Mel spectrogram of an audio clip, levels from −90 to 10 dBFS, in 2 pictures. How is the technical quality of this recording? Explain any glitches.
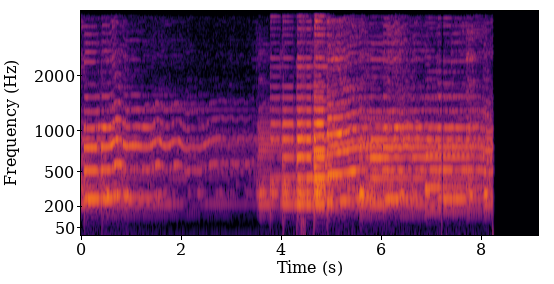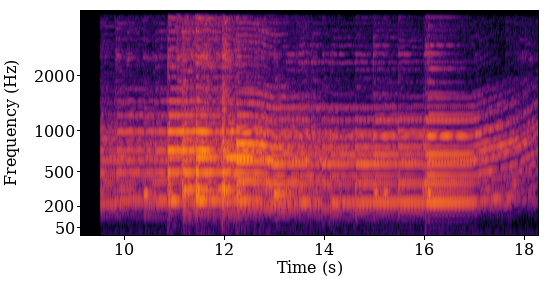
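The recording has several timing glitches from a network call. The audio also sounds narrowband, with nothing above 4 kHz, which fits a G.711 mu-law call path at 64 kbps.

Call audio freeze at 4.40 to 4.53 s and 8.24 to 9.54 s. The first fills about 108 ms with a fading tail. The second lasts 1.29 s, mostly silence. The likely cause is delayed packets emptying the jitter buffer. Nothing is lost. The audio resumes where it stopped.

Short stall from a late packet at 7.20 to 7.26 s. One packet arrived late. The receiver stretched the last sound by 34 ms, then continued. You hear a brief held sound with a faint buzz or dip.

Jitter buffer speed-up from 17.03 to 18.25 s. The buffer held more audio than its target. The receiver trimmed small pitch-period pieces, about 70 ms in total. Playback runs at 105% speed with unchanged pitch, so it sounds slightly hurried.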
